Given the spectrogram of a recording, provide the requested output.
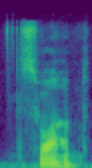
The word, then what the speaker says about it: swamped: Swamped. One syllable.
